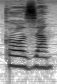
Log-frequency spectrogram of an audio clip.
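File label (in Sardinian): "cosa", female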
